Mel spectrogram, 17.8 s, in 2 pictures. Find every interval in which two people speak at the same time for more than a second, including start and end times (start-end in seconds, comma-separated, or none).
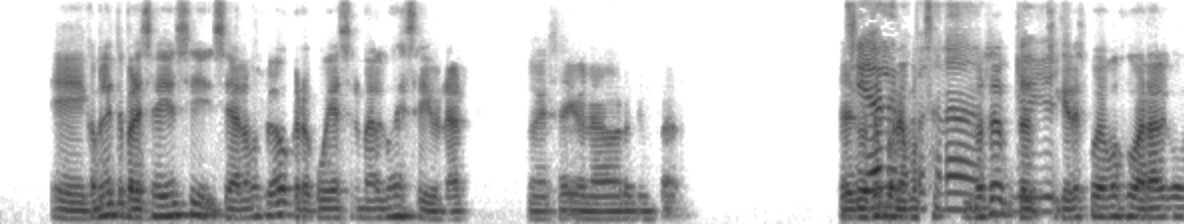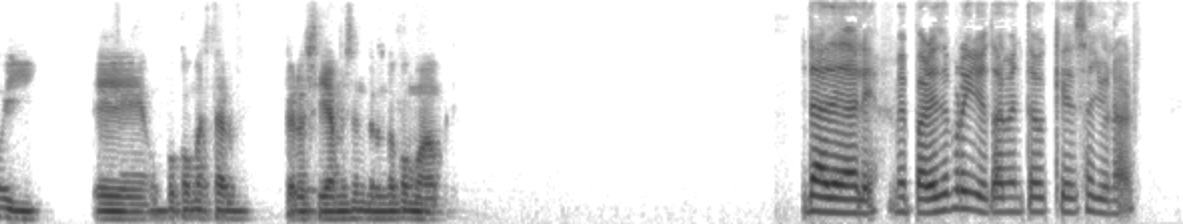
6.3-7.9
